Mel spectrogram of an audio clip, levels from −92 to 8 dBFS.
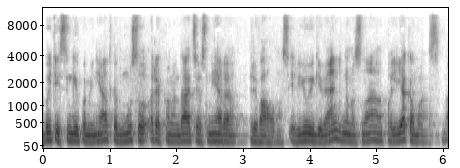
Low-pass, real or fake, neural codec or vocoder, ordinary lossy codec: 9.9 kHz; real; none; MP3, 48 kbps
